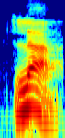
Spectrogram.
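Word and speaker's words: لِ: পরবর্তী হরফ লাম, উচ্চারণ সহকারে হরকত দিয়ে বলুন লাম জবর লা, লাম জের লি, লালি, লাম পেশ লু, লালি লু।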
